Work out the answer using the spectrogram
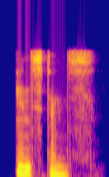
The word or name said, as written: instance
